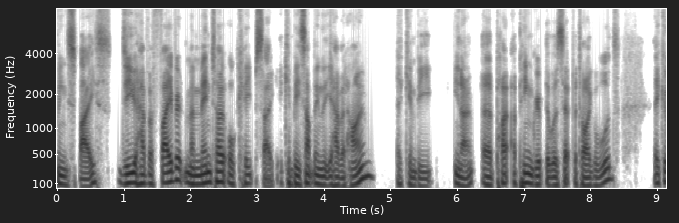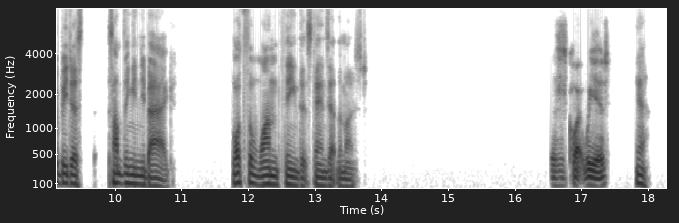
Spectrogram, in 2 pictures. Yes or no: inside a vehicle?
no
